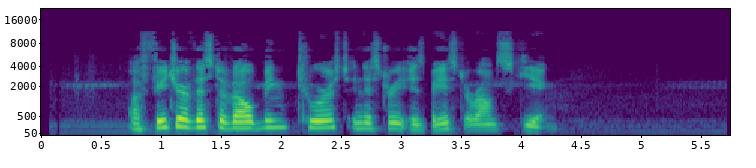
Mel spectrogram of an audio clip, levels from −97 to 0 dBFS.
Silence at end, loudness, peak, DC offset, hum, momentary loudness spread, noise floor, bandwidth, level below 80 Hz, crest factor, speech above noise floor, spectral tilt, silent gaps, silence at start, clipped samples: 1.55 s; -24 LUFS; -6 dBFS; under 0.1%; none; 13 LU; -73 dBFS; 9.8 kHz; -72 dBFS; 20 dB; 50 dB; -6.5 dB/octave; none; 0.75 s; under 0.1%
